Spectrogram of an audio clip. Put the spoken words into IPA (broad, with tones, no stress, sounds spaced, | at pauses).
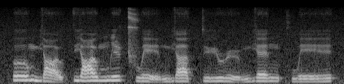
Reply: ɤ˥ m j ɑ̰˨˩ ʊ̯ t̪ j ɑ˥ ʊ̯ m i˥ ʈ͡ʂ w ḛ˨˩ ɪ̯ m j ä˧˥ t̪ y˧˥ ɻ ɻ̩˨˩ m j ɛ˥ n kʰ w e˧˥ ɪ̯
